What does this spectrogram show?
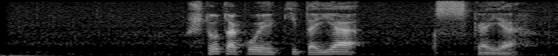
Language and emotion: Russian, neutral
